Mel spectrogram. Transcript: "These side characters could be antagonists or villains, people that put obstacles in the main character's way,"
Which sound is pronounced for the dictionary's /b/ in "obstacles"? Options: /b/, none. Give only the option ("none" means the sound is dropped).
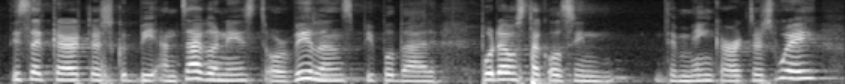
none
